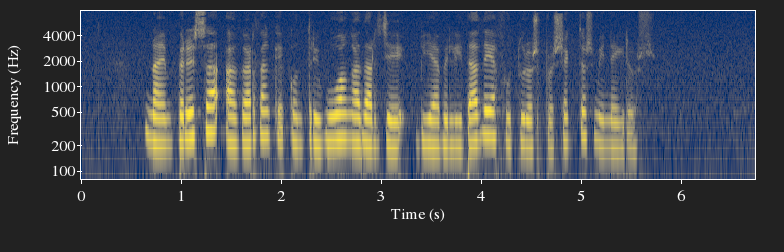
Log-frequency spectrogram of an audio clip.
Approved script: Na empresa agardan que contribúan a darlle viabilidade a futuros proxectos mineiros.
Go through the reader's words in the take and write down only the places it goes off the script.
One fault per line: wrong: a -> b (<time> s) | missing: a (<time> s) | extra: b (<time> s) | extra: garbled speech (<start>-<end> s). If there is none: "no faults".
no faults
